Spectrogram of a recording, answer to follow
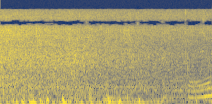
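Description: Wind gusting on the microphone over a steady wash of calm sea at the shore, with irregular low rumbles from the gusts.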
